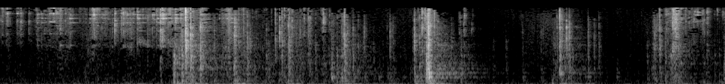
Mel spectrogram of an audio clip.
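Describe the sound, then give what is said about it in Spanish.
A key is slid into a locked door, with a run of small metallic clicks, scrapes and jingles, one sharper clack partway through, and no voices. “Introduce una llave en la puerta cerrada.”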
